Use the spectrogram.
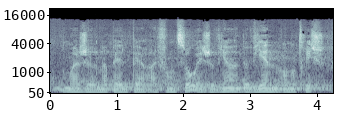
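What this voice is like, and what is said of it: Slight Austrian accent in French. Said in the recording (French): “Vous entendez un petit accent”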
